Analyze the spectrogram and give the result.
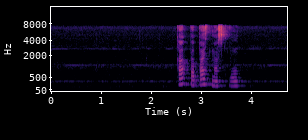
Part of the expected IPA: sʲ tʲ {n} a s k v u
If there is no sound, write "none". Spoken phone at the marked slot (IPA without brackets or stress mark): m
